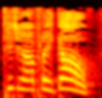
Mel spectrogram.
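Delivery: high kiddy impression; old Junior voice. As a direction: whine like an eager little boy. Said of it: "the old Junior was just like".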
